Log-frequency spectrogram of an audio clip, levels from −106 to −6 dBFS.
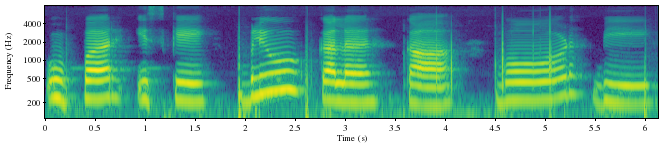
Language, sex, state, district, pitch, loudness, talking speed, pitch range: Hindi, male, Punjab, Fazilka, 220 Hz, -15 LUFS, 70 wpm, 200-240 Hz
